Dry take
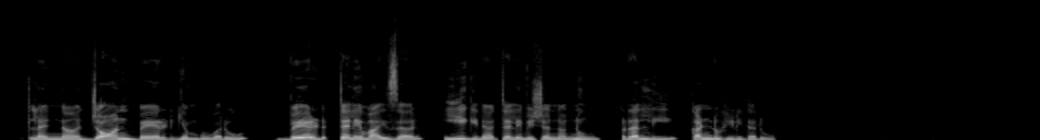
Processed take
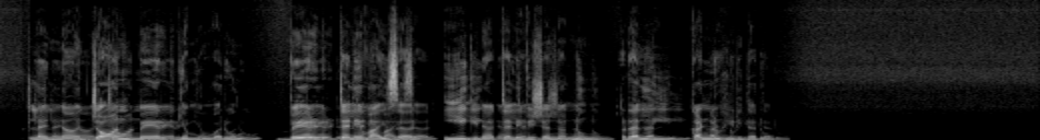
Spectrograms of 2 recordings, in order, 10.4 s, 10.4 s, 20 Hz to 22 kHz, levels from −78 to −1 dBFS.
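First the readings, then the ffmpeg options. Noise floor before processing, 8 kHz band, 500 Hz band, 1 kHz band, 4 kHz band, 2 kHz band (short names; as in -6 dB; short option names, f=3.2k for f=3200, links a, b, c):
-83 dBFS, +16.5 dB, -2.5 dB, -2.0 dB, +4.0 dB, -0.5 dB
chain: -filter_complex "[0:a]acrossover=split=1700[a][b];[b]acompressor=mode=upward:threshold=-57dB:ratio=2.5[c];[a][c]amix=inputs=2:normalize=0,aexciter=amount=2.8:drive=5.9:freq=5k,highshelf=f=4.4k:g=12,asplit=2[d][e];[e]adelay=151.6,volume=-10dB,highshelf=f=4k:g=-3.41[f];[d][f]amix=inputs=2:normalize=0,volume=-3dB"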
